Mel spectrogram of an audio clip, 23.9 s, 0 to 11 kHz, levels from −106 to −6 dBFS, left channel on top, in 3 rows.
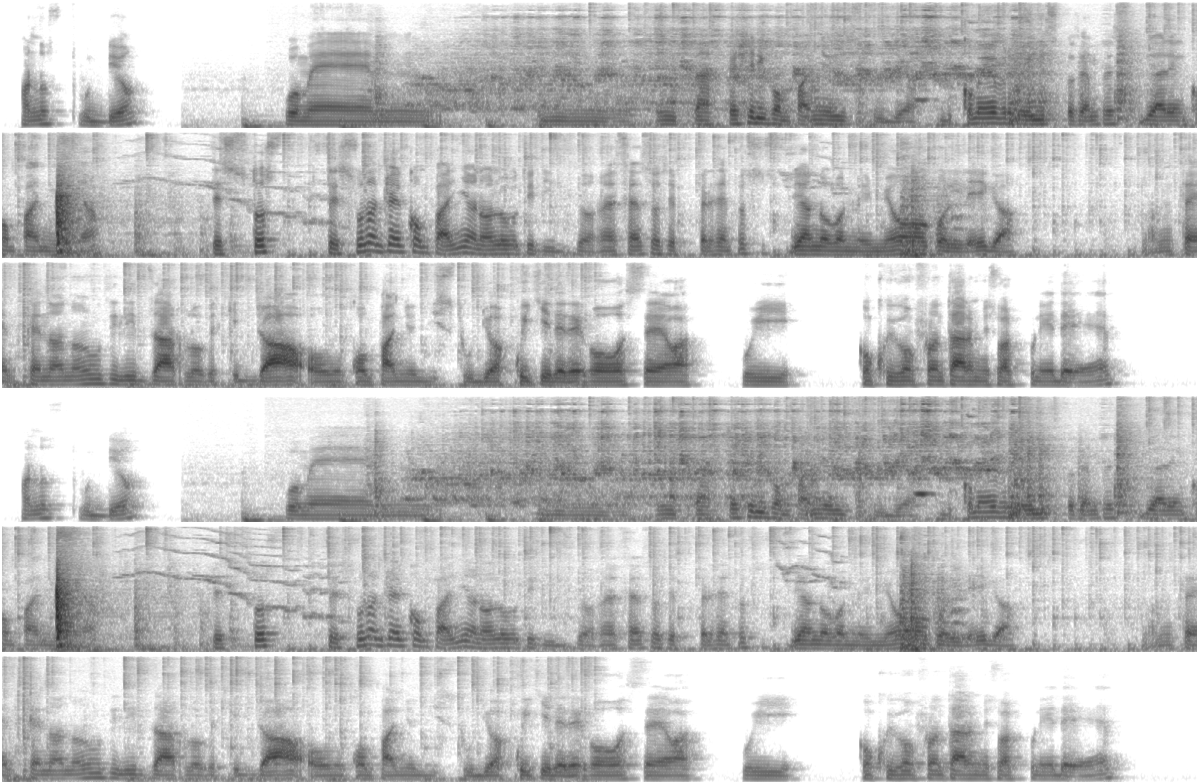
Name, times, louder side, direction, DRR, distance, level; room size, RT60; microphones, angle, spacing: voice 1, 0.1-0.9 1.9-2.9 3.6-8.6 9.4-9.8 10.1-14.7 15.6-20.5 20.9-21.2 21.6-23.3, left 4 dB, 80° left, 0.6 m, -41 dB
sound 1, 1.2-15.6 15.9-16.1, right 4 dB, 60° right, 1.2 m, -43 dB
sound 2, 2.4-7.8, right 3 dB, 80° right, 2.4 m, -45 dB
computer keyboard typing, 3.8-7.1 7.4-19.9, right 1 dB, 10° right, 1.5 m, -55 dB
7.2 x 6.2 x 3.0 m
head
